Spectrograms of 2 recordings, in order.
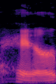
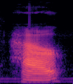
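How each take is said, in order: First: The R at the end is soft. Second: The R at the end is hard.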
